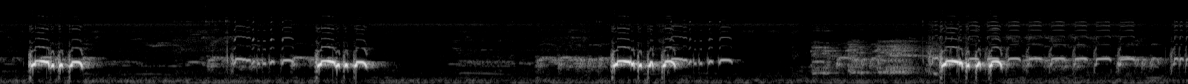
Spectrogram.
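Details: Local Indonesian zebra dove with a big, loud voice, singing as a lure to get other zebra doves cooing quickly. Four rolling, wavering cooing phrases, each a cluster of quick warbled notes, spaced by short pauses.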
